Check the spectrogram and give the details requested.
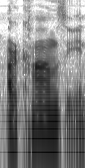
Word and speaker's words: Arkansan: I don't think this will help you any at all, but he's an Arkansan. Arkansan? How do you say that? Arkansas. He's from Arkansas. Arkansian. Sorry. Arkansian, yes.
